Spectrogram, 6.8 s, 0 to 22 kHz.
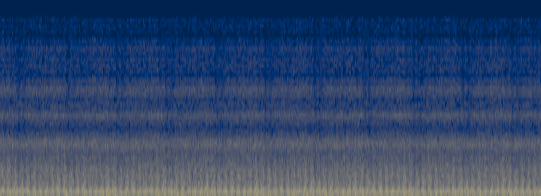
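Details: Field-find truck, unstarted for about 3–4 years, on its first start attempt: long, even churning crank with a steady rhythm and no catch, the engine turning over freely; good oil pressure shown afterward.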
